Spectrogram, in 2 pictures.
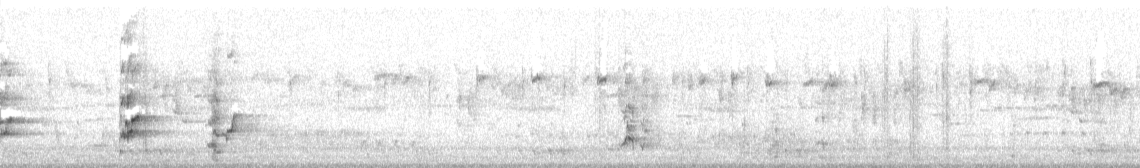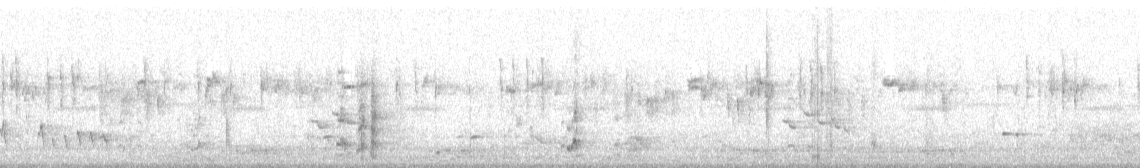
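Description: Wild birds calling in short, sharp chirps, the loudest bunched in the first three seconds and the rest scattered through, over a steady low background hiss.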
